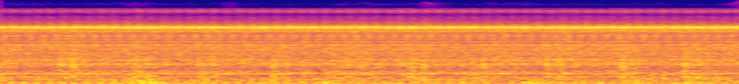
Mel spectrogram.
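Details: TVS Scooty Streak scooter engine running: harsh, hissy, high-pitched rasp with uneven tapping, rough bottom end; owner suspects engine bearing noise, checked via clutch roller/bush set and transmission gear dismantle, not confirmed.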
